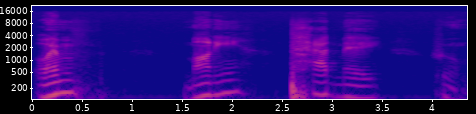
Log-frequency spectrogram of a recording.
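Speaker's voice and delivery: OEM, MANI, PADME, HUM one word at a time, with pauses; pronunciation demo. Shown as a demonstration. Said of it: "the words of this are pronounced".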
